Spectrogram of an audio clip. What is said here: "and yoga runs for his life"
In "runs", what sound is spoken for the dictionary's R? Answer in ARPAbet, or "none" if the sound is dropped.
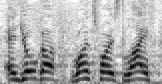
W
